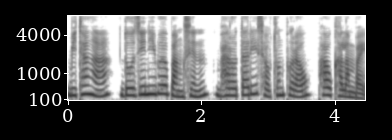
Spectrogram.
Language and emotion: Bodo, neutral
